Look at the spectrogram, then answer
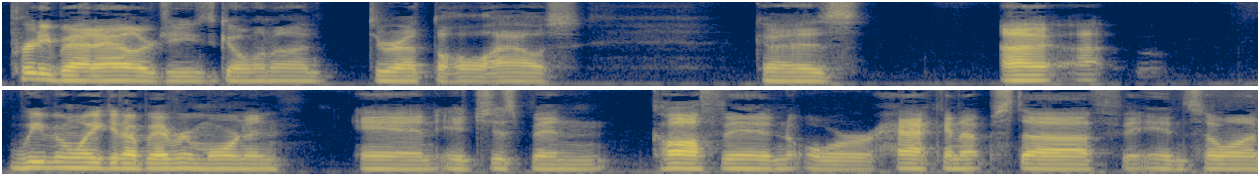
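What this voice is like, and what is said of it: Congested, strained, breathy voice. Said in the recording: “as you can kind of tell, my voice is kind of like in and out, and I'm having to breathe a little bit in more”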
